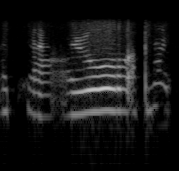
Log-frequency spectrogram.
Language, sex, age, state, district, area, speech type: Assamese, female, 18-30, Assam, Dibrugarh, rural, conversation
